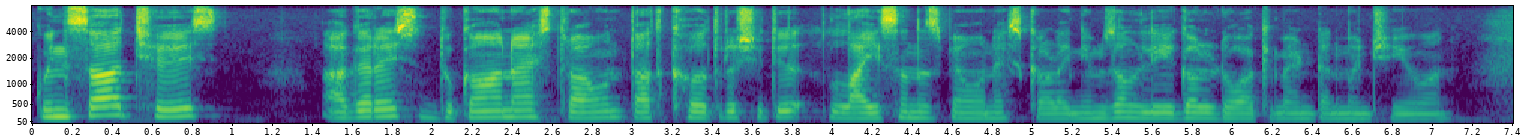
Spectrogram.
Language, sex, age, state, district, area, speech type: Kashmiri, male, 18-30, Jammu and Kashmir, Anantnag, rural, spontaneous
